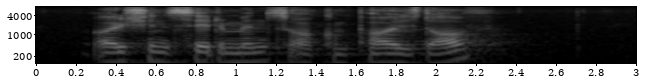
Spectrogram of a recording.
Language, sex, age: English, male, 24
